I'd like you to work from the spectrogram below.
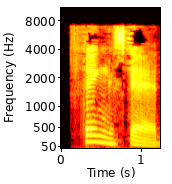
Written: thingstead

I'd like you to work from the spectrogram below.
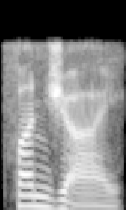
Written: fungi

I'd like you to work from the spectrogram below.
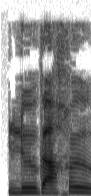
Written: loup garou

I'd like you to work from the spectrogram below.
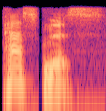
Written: pastness

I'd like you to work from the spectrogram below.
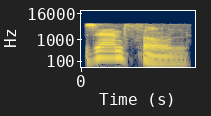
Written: xanthone

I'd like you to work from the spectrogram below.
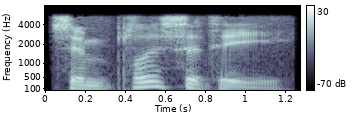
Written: simplicity

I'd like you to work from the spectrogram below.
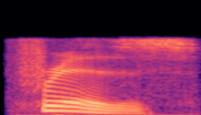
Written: frizz

